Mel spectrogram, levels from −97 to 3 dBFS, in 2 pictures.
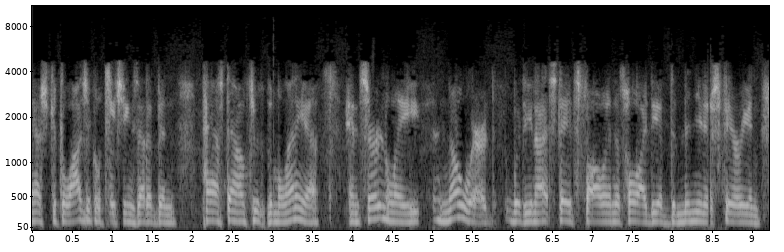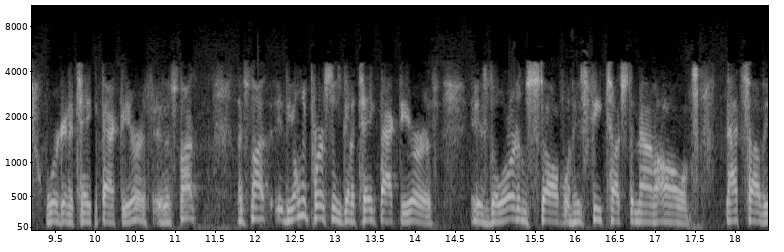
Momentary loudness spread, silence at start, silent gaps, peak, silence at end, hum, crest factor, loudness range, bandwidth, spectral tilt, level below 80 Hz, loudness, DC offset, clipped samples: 7 LU; 0 s; none; -10 dBFS; 0 s; none; 20 dB; 3 LU; 6.4 kHz; -7.5 dB/octave; -64 dBFS; -29 LUFS; under 0.1%; under 0.1%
